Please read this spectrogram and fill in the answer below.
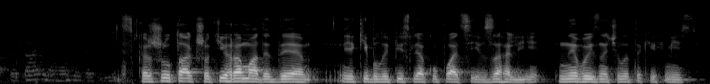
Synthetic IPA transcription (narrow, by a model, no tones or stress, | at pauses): skɐʒut̪ɑkʃt͡ʃɔtʲiɦɾɔmɑd̪ɪd̪ɛjɐkʲibʊlˠɪpʲisʲlʲɐɔkʊpɑt͡sʲijiwzɐɦɐlʲinɛʋɪznɐt͡ʃɪlˠɪt̪ɐkɪxmʲisʲtʲ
